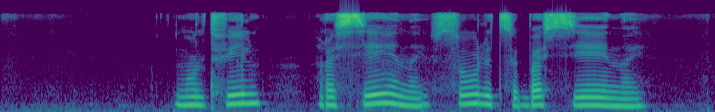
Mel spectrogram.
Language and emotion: Russian, neutral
